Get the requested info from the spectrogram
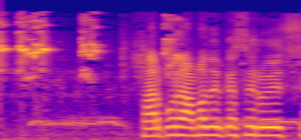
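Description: Caged birds calling: quick high chirps of small cage birds in the first second, then low pitched cooing of doves from about a second in.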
